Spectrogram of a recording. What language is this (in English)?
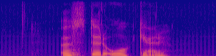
Swedish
